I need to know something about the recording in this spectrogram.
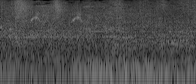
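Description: A fiery beam of magic roars.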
